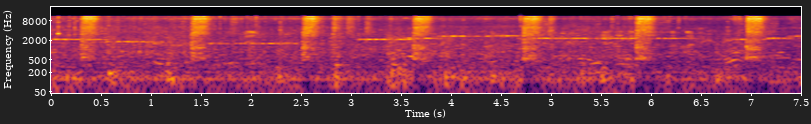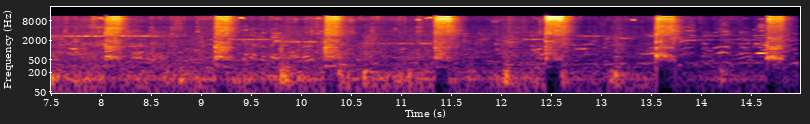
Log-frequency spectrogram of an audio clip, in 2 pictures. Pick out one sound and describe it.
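Bass drums boom in time with the snare drums.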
